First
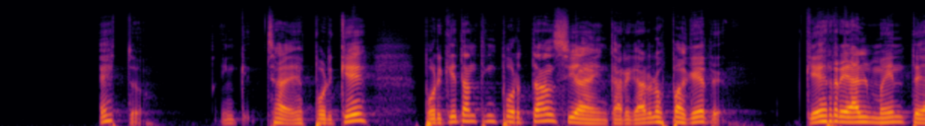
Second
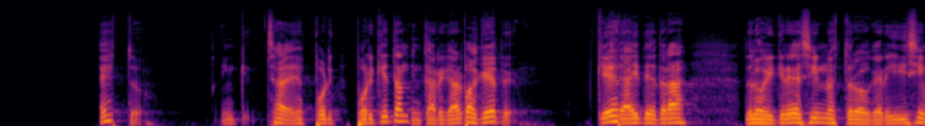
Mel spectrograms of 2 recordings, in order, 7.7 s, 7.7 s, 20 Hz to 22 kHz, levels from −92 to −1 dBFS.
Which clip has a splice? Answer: second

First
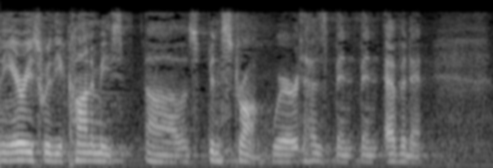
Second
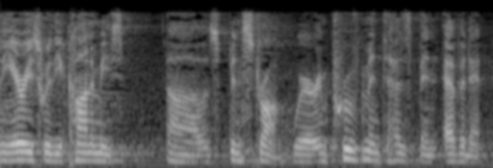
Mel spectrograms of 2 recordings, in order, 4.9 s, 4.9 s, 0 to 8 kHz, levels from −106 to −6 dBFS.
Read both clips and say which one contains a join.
first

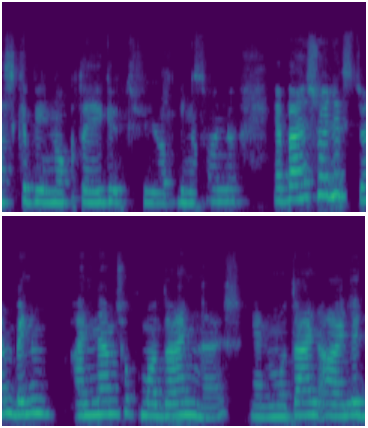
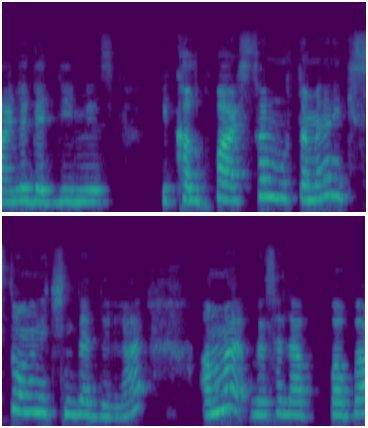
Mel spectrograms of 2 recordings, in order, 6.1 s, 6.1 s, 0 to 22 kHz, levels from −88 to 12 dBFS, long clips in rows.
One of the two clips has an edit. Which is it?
first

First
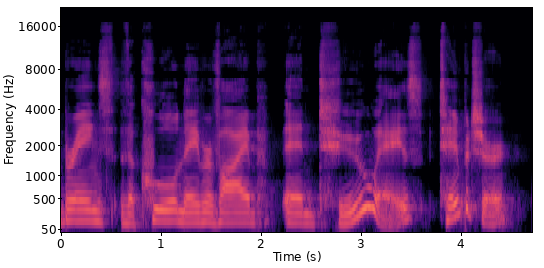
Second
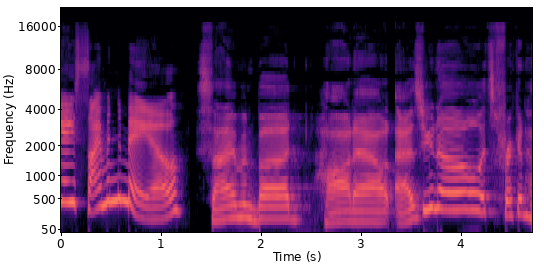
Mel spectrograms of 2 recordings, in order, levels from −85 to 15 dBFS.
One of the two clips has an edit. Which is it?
second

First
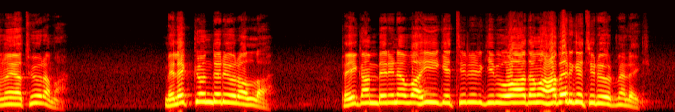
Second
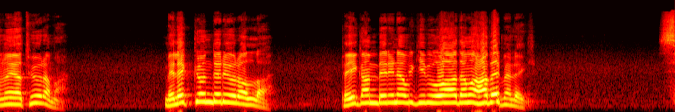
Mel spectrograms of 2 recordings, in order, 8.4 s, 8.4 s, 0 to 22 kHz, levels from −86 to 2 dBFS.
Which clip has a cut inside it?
second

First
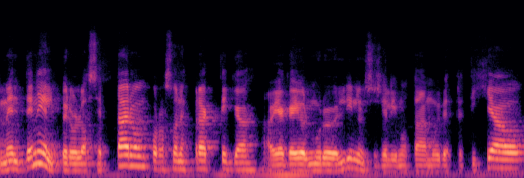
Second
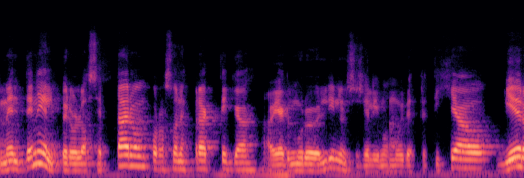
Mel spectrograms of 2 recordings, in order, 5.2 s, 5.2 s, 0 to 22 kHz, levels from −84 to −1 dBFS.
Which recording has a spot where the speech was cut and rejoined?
second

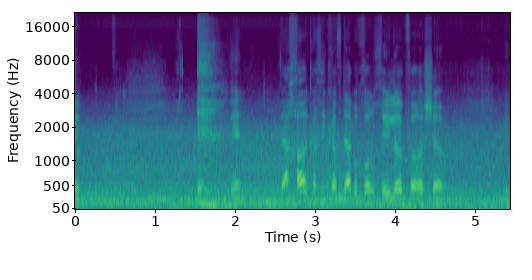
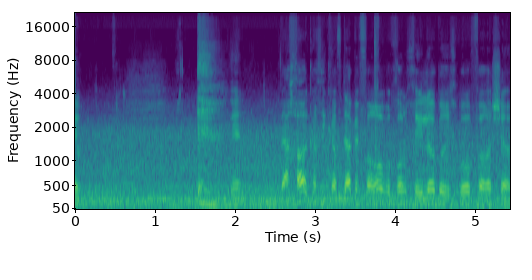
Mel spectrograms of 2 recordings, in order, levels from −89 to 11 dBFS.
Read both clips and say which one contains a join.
first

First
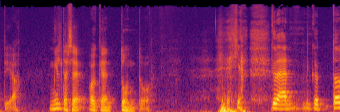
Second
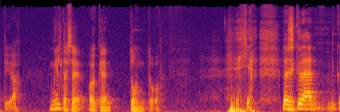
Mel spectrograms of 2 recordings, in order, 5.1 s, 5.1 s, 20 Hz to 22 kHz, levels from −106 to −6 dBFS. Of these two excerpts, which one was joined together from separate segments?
first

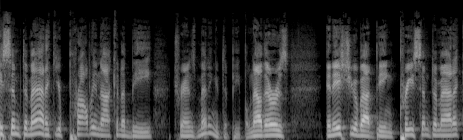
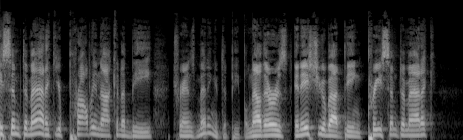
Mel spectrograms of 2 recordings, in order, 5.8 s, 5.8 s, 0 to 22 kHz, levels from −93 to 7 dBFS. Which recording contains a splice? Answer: second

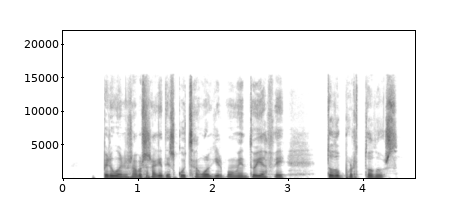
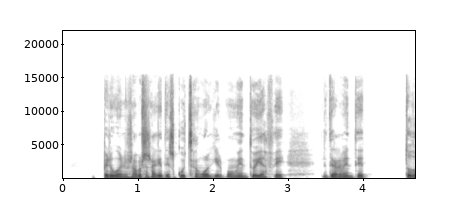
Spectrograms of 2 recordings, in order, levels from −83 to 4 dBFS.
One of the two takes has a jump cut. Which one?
first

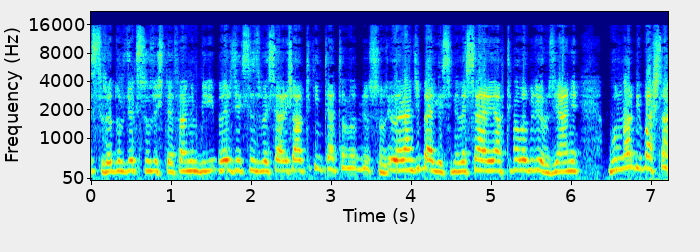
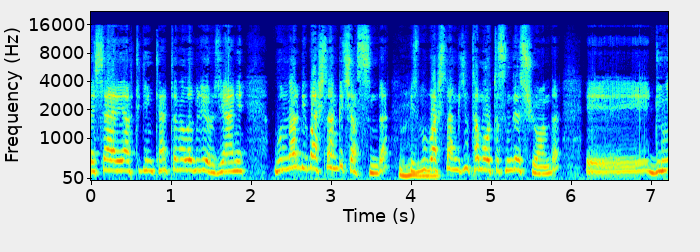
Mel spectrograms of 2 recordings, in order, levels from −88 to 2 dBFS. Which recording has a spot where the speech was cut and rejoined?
first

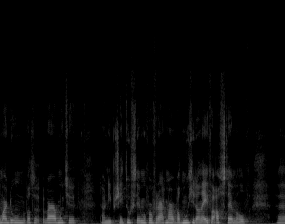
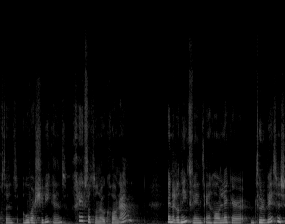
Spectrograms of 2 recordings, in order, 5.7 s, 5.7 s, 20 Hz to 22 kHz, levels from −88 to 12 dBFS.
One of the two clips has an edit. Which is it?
second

